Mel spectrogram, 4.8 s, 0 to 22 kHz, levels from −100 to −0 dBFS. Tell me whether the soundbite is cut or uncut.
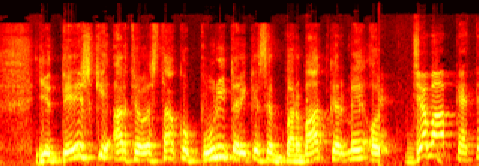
cut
